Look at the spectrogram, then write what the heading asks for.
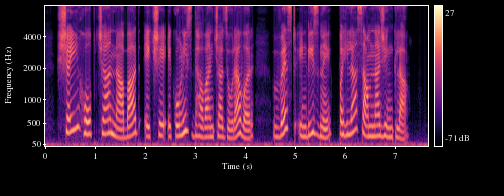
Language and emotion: Marathi, neutral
